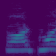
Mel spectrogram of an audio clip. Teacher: टौठो ये आपका मूर्धा से बोला जाता है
